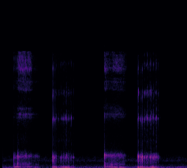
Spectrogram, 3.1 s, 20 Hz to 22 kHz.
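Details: A sleeping dog on its first night snores with rough, rattling sounds on both breathing in and out, about 40 breaths a minute.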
